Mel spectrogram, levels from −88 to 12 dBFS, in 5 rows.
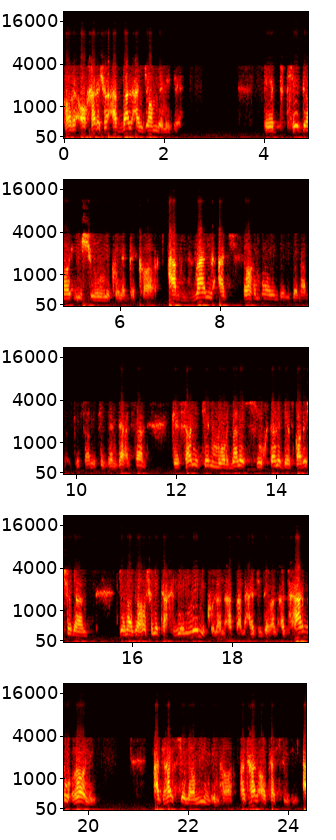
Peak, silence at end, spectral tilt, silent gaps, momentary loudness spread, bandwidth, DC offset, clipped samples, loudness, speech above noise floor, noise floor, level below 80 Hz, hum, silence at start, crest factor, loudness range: -4 dBFS; 0 s; -3 dB/octave; none; 18 LU; 12.5 kHz; under 0.1%; under 0.1%; -24 LUFS; 48 dB; -73 dBFS; -62 dBFS; none; 0 s; 22 dB; 8 LU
